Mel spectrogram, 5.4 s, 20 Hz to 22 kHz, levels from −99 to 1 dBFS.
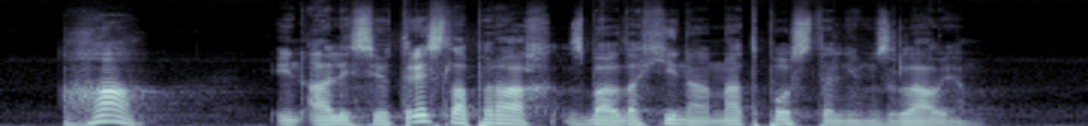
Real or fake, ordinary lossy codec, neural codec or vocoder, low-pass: fake; none; vocoder, 44.1 kHz, 128 mel bands, Pupu-Vocoder; none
